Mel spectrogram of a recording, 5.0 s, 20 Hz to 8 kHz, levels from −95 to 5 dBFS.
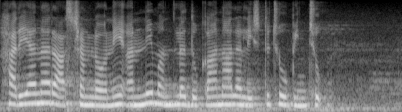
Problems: none marked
